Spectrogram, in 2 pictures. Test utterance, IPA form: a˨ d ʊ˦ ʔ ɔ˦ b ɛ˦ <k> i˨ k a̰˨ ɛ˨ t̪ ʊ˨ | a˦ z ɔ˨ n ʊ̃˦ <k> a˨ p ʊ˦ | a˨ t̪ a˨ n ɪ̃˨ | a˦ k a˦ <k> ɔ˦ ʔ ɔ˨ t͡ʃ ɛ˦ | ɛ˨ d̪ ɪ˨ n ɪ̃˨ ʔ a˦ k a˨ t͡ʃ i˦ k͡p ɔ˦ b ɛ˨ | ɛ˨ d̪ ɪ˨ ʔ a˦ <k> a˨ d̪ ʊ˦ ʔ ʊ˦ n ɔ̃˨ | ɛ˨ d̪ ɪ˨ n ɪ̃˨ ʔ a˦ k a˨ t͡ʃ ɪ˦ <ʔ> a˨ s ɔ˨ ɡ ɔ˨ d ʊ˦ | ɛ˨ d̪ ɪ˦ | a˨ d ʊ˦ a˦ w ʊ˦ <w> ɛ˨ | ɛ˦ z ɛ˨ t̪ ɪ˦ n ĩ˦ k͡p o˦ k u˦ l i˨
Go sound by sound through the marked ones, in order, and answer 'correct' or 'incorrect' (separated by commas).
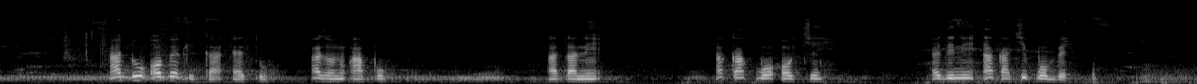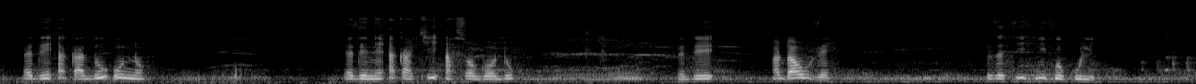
correct, incorrect, incorrect, correct, correct, incorrect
